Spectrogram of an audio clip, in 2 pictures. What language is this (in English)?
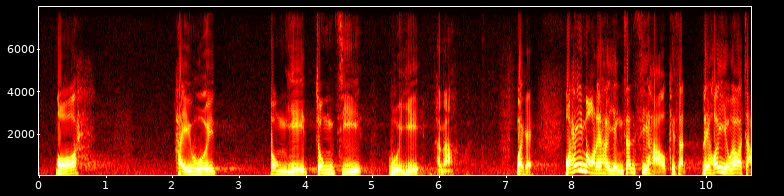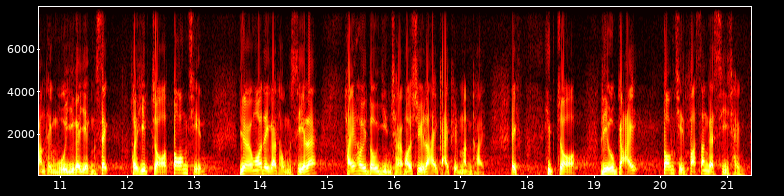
Cantonese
